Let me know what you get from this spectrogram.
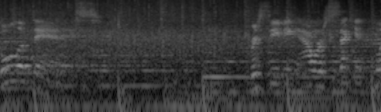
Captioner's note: applause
